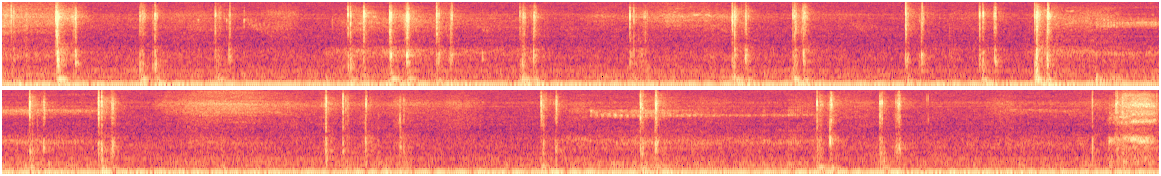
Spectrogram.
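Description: Typing on a computer keyboard while entering answers into a quiz, with rapid close-up key clicks in irregular bursts throughout and no talking.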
